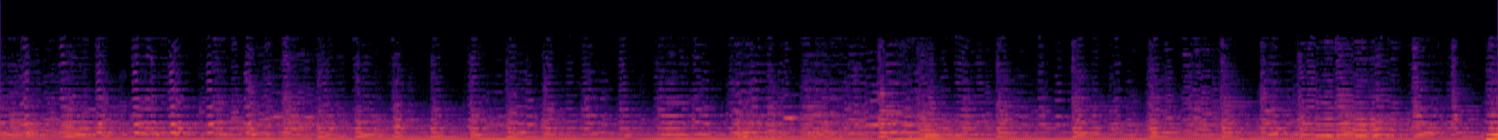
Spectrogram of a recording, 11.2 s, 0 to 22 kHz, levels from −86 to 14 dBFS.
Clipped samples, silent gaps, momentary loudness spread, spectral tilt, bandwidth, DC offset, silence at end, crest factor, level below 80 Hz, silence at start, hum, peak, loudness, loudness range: under 0.1%; none; 4 LU; -5 dB/octave; 15.5 kHz; under 0.1%; 0 s; 18 dB; -34 dBFS; 0 s; none; -12 dBFS; -29 LUFS; 1 LU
